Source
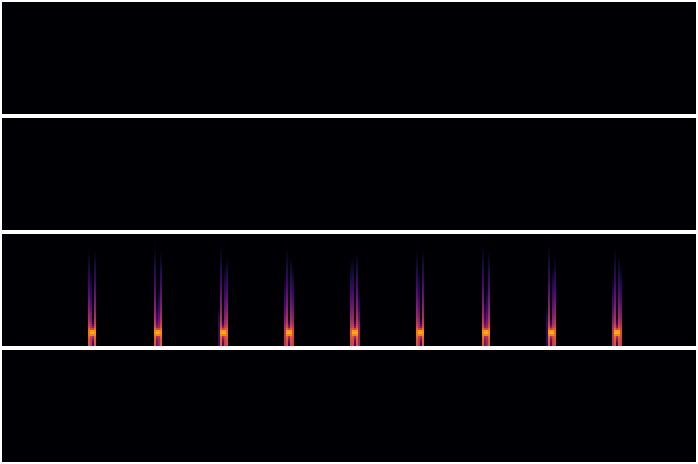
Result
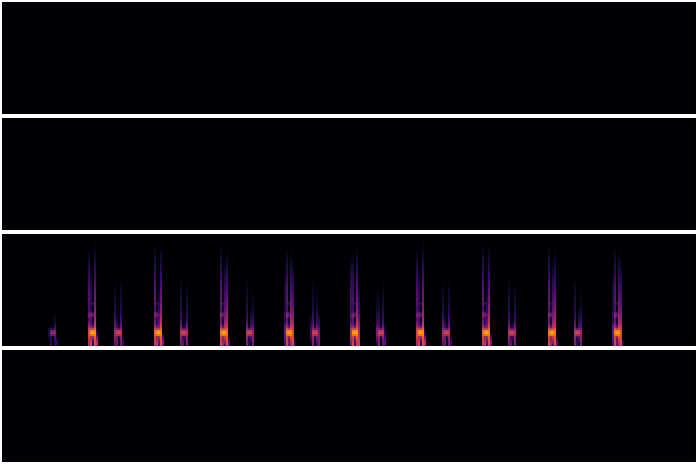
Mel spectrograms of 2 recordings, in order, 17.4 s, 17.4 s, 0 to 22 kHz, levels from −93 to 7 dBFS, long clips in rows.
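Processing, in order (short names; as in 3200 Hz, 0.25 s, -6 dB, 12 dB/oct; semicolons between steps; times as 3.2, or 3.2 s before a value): pre-echo 0.248 s -19.5 dB; three-band expander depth 100%; gain -6 dB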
